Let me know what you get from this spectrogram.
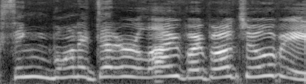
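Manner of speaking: very high, loud mock crowd yell; shouted request. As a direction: holler it like a bar crowd demanding a song. Acts out bar crowd shouting requests.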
